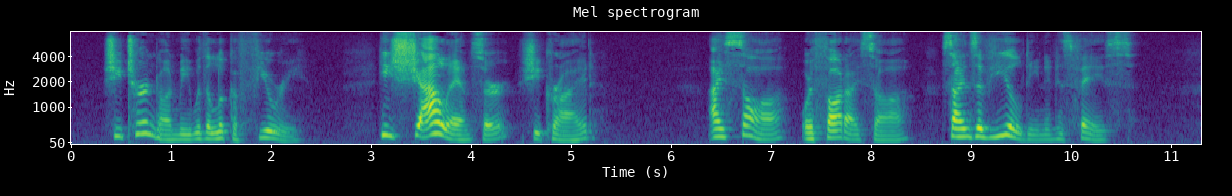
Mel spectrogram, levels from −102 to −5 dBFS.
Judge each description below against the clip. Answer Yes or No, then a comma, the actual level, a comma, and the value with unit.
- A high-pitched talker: No, medium, 160 Hz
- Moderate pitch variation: No, wide, 7.8 semitones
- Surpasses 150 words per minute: No, average, 140 wpm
